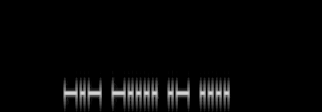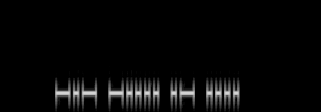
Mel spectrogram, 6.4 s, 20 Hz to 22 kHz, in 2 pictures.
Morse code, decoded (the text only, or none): K6AH K6AH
